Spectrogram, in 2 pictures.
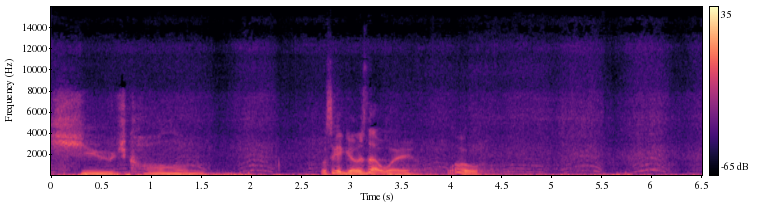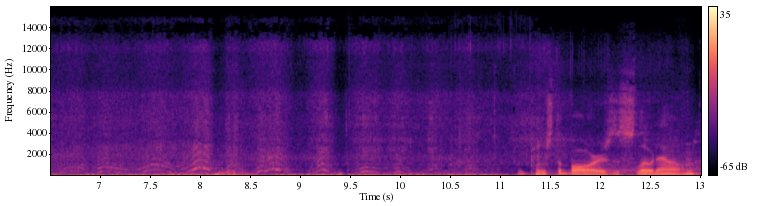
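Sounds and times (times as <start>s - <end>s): rope rasping through rappel rack: 0.0s - 12.1s
rope squeaks: 1.8s - 2.8s, 3.8s - 11.2s.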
